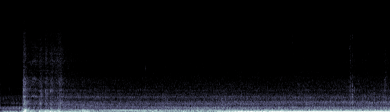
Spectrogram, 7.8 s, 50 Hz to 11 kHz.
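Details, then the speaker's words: Crash-damaged, auction-bought Mercedes-Benz C200, blower cover removed: after start-up a steady droning hum over the idle; excessive blower motor noise, motor to be removed; cabin filter very dirty. "Assuming this is the motor that makes the excessive noise. And we will try and start the car first, see what the noise is, and then potentially remove that motor."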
